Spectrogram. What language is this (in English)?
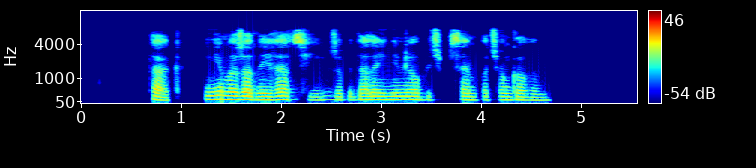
Polish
